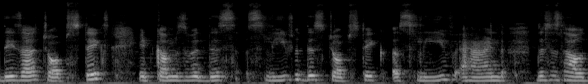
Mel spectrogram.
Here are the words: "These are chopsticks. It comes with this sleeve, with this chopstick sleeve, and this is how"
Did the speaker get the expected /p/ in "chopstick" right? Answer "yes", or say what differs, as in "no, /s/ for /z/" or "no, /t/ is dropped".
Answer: yes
